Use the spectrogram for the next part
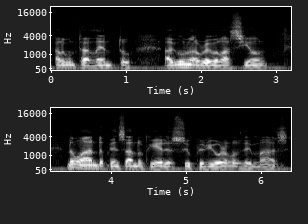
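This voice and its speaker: A man preaching a devotional sermon as a pastor, speaking haltingly and sometimes searching for words. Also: mid-range voice.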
